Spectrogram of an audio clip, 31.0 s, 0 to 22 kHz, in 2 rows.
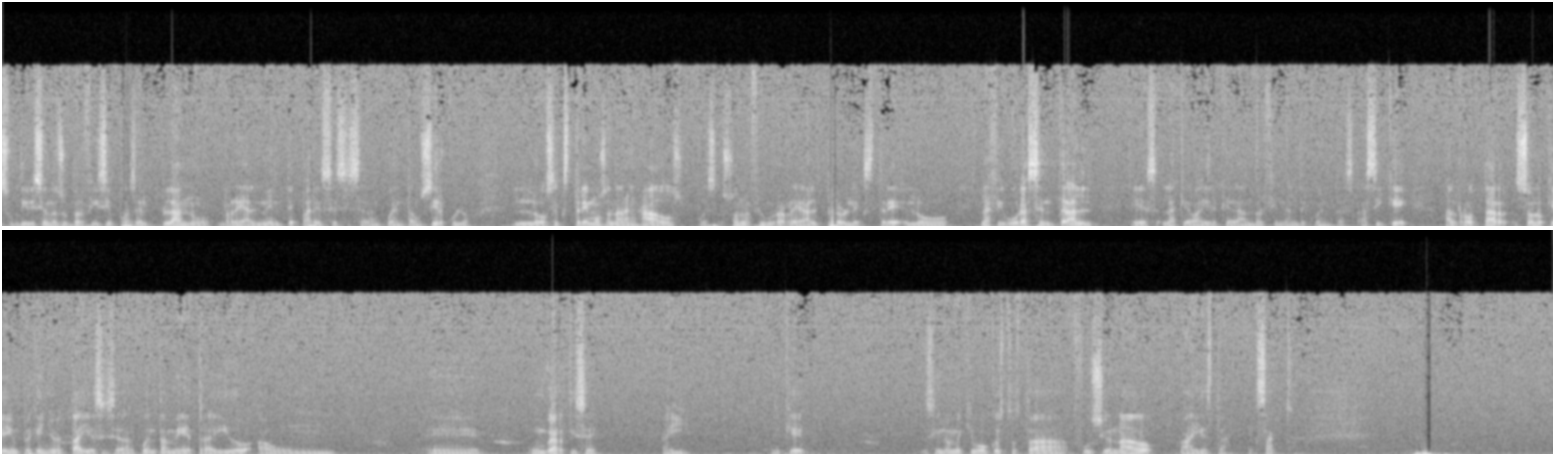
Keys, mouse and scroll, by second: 0.9-4.4 drag, 6.9 click, 19.6 r, 20.1 x, 20.4 KP_9, 20.5 KP_0, 20.8 KP_Enter, 22.5-23.5 drag, 23.7-25.1 middle drag, 25.4 scroll down 2, 26.1-30.4 shift+middle drag, 30.5 ctrl+click, 30.7 ctrl+z.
